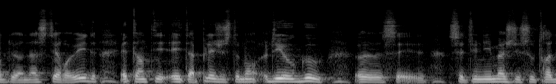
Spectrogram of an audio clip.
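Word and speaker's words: Ryugu (竜宮): Vous voyez, Shinryugu no Yukyo, entre parenthèses, Ryugu le palais, enfin on peut prononcer Ryukyu ou Ryugu, ici c'est Ryugu, n'est-ce pas, le palais des dragons, la lecture bouddhique.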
